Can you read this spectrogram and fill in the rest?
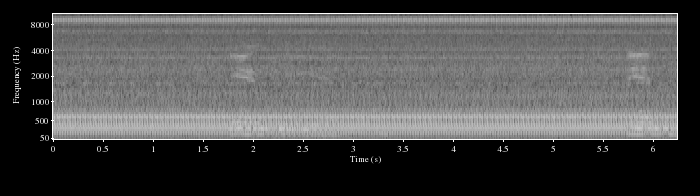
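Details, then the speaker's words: Harbor Freight 2 hp 29-gallon air compressor with an added air filter and a cooler/air dryer. Steady, even hum with a smooth pump pulse about three times a second and no knocks or squeal: normal compressor running. "I'll turn it on for you. It's pretty darn quiet."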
